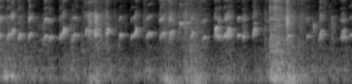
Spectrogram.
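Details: Singing male European goldfinch in an aviary: rapid, jingling twitters and short chirps pour out in quick phrases, interrupted by a couple of soft bumps from the cage.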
